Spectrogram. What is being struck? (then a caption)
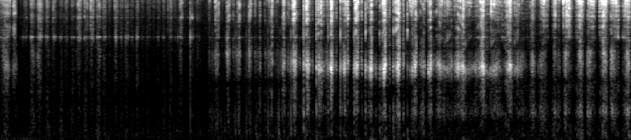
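Plate-sized ice disc with frozen-in ice cubes. Long fingernails scratch and rub a round, solid, frosted, plate-sized disc of ice with heart-shaped ice cubes frozen into it, standing on a towel. Soft, faint scratching for the first few seconds gives way to louder, fast, crisp strokes. The strokes come in an uneven rhythm and sound bright and high-pitched.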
